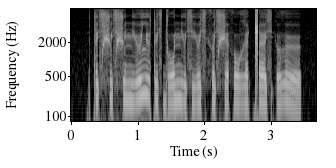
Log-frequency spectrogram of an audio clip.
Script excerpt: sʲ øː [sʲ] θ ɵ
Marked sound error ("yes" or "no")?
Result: no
